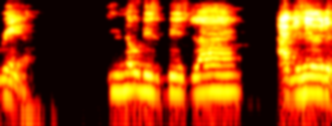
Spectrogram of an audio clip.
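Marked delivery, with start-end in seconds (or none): 0.0-2.4 disappointed, knowing, let-down tone. Imagining what a disappointed friend is thinking: imitating Trey. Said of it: "He like".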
